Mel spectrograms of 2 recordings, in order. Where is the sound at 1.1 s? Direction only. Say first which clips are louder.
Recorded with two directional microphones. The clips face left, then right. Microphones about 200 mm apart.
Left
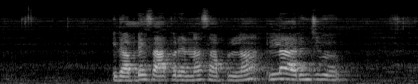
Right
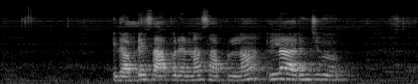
Left 2 dB; 40° left (ahead or behind).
